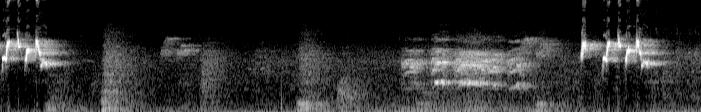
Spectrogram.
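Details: Red-whiskered bulbul delivering its 'Phat Kuay Tiew' master song: a bright, twisting whistled phrase opens and closes the recording. Between them come softer scattered notes and a drawn-out, harsher call from another bird in the background.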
